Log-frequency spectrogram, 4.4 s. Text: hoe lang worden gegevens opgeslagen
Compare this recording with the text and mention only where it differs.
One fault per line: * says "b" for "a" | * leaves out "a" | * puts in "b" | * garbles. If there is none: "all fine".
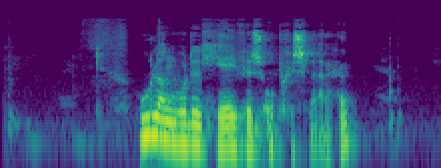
all fine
